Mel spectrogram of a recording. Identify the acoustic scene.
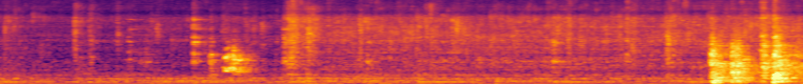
kitchen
